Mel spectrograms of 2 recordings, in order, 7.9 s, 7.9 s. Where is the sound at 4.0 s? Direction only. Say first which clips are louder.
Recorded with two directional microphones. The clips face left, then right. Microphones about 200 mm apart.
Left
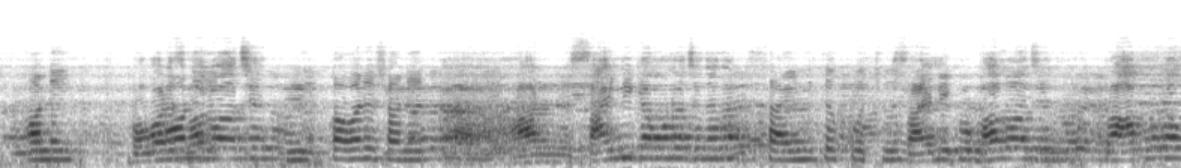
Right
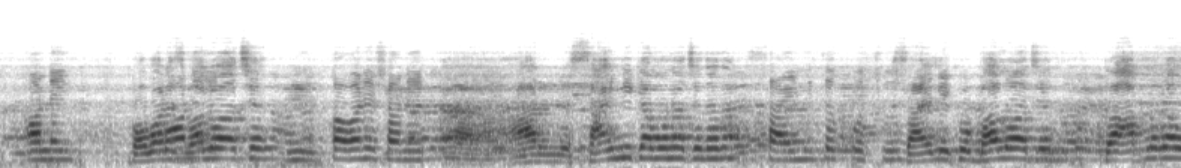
Right 3 dB; 35° right (ahead or behind).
